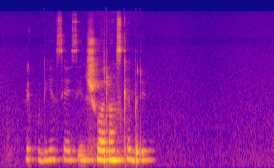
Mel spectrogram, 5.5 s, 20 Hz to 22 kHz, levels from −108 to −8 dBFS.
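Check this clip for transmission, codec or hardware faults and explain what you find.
Nothing in this speech clip points to a transmission, codec or hardware fault.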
